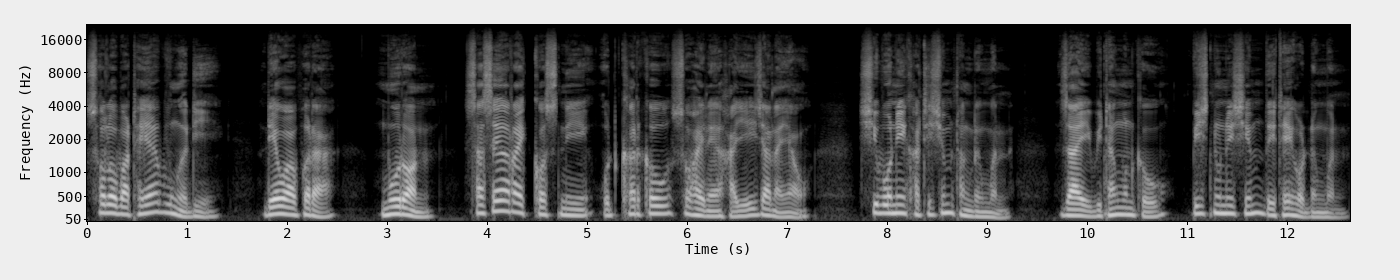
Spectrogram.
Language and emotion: Bodo, neutral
